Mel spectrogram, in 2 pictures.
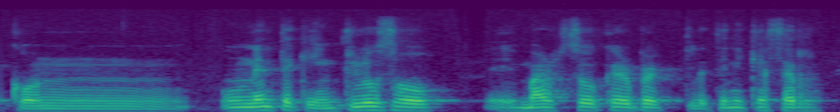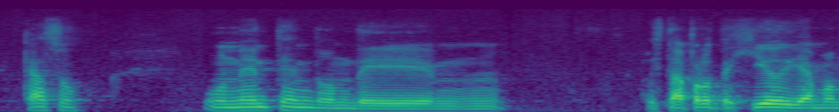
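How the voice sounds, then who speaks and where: A man's voice: medium pitch, mellow. A man answering interview questions, explaining at length with frequent hesitations and fillers. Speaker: expert guest.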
